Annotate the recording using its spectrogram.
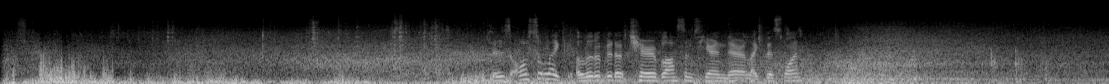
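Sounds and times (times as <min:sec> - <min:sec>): faint road noise: 0:00.0 - 0:11.0
wind buffeting microphone: 0:00.0 - 0:11.0.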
